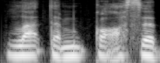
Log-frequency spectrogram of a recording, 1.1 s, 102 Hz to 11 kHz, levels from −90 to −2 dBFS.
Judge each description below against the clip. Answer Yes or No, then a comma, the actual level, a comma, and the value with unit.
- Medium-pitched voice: Yes, medium, 180 Hz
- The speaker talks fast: No, average, 170 wpm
